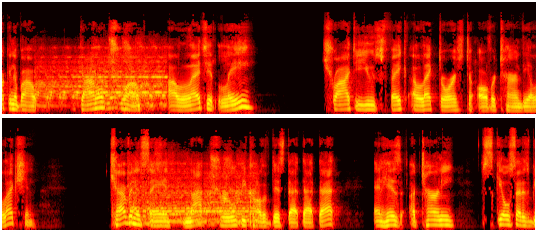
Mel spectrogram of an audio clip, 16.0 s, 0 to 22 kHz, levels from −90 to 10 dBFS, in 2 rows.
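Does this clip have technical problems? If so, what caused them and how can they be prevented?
Yes. Feedback echo between two devices appears from 0.43 to 2.56 s and again from 9.88 to 11.95 s. Two devices in the same room are on the call, and each one's loudspeaker output reaches the other's microphone, which its own echo canceller has no reference for. The speech returns at roughly a fifth of a second, thinning and ringing, peaking at about 4 dB and 6 dB below the direct voice. Prevent it by muting one device's microphone and speaker, or using headphones.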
